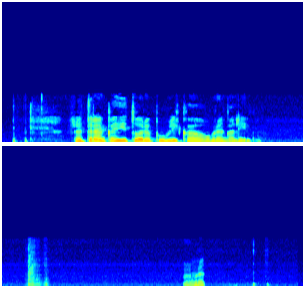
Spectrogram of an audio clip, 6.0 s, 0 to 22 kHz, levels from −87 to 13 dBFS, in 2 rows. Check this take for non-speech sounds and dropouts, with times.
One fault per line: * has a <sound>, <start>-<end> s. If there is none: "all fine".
* has a thud, 3.2-3.5 s
* has a laugh, 4.8-5.0 s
